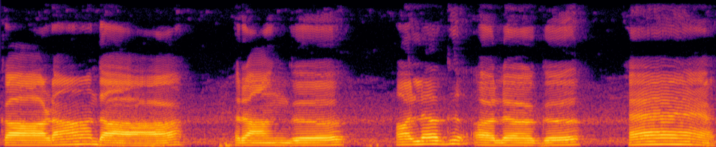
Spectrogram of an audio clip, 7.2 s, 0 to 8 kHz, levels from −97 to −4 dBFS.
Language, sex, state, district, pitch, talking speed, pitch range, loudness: Hindi, male, Punjab, Fazilka, 130 Hz, 50 wpm, 125-150 Hz, -15 LUFS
